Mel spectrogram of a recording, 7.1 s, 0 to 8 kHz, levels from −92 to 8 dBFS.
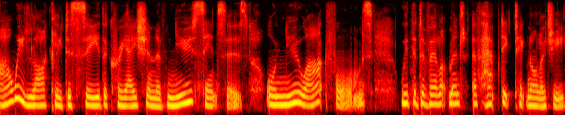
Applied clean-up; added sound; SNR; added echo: none; none; none; none.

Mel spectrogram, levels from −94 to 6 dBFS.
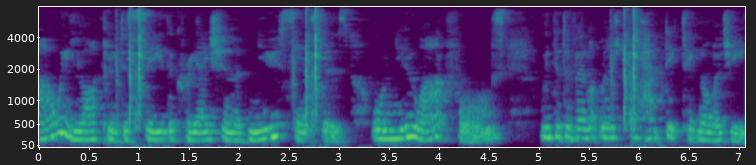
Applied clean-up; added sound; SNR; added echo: classical method WPE with log-MMSE.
